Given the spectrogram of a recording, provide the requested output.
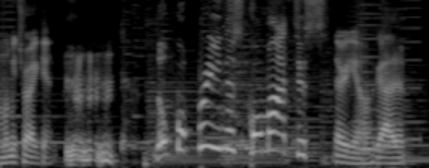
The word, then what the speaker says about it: Coprinus comatus: The Coprinus comatus. I butchered that. Hold on, let me try again. The Coprinus comatus!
